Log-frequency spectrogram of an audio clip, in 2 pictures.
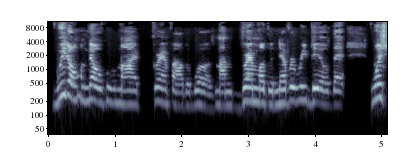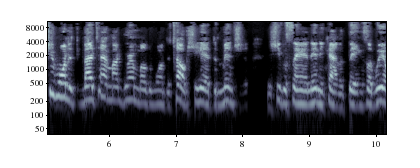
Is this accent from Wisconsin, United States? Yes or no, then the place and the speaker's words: no; Chicago, Illinois, United States; Almost always, when I tell other than Black people in Madison that I was from Chicago, they seem surprised that I've never been in a game.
